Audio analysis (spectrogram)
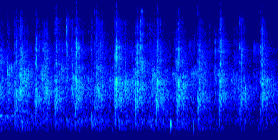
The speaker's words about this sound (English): Come on, let's give God a big clap again.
